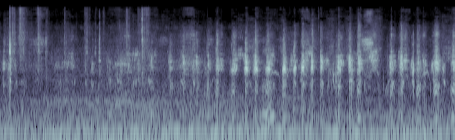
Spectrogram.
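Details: Ducks at a small backyard Muscovy duck and duck farm in Karawang, kept in a wire pen, quack in a rapid, irregular run of harsh, nasal calls that rises to a busy chorus after a few seconds; a person speaks in the background.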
